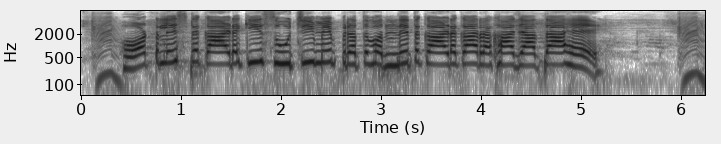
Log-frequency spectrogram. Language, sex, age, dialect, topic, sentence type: Hindi, female, 18-24, Kanauji Braj Bhasha, banking, statement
